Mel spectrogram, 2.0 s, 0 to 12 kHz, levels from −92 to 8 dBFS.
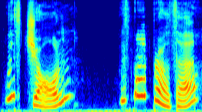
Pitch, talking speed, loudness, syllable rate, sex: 300 Hz, 150 wpm, -16 LUFS, 5.1 syllables/s, female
